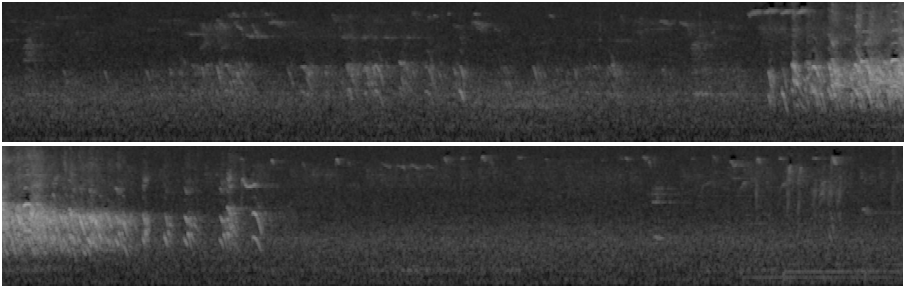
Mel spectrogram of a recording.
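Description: A woodland bird gives a harsh, rapid rattling chatter twice: a softer run about two seconds in, then a louder, longer one about eight seconds in. Under it runs a faint steady hiss of rain on the leaves.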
